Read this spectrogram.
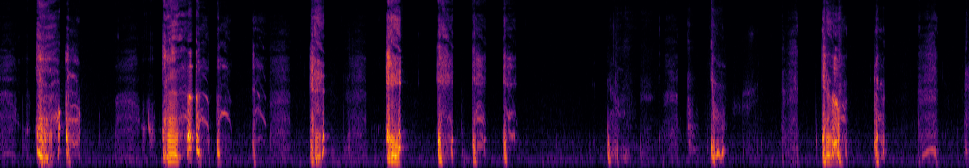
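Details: Evening coughing fit: long run of repeated forceful coughs with gasping breaths between, labored breathing; oxygen levels had been good all day before sudden difficulty breathing.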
